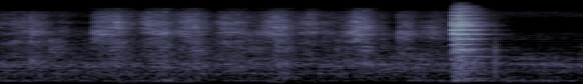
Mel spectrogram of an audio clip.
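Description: Spoon scraping through a sweet milk mixture in a pan on medium-low heat, soft rhythmic rubbing strokes ending with one sharper, louder scrape.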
